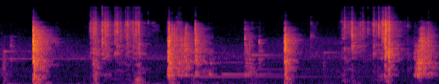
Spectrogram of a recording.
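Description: A deck of tarot cards being shuffled by hand: clusters of sharp papery clicks and snaps, a few per second, with faint background music underneath.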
